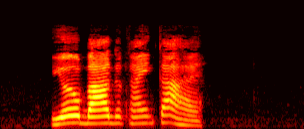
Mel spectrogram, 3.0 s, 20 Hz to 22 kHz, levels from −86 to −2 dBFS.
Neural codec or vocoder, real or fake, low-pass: codec, 24 kHz, 0.9 kbps, WavTokenizer, medium speech release version 1; fake; 9.9 kHz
